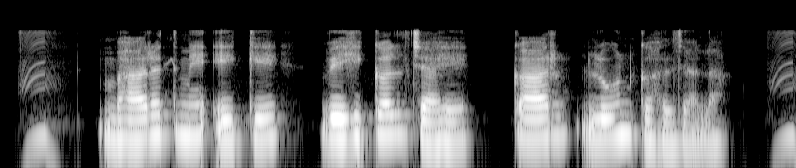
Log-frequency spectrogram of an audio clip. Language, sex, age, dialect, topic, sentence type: Bhojpuri, female, 18-24, Western, banking, statement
